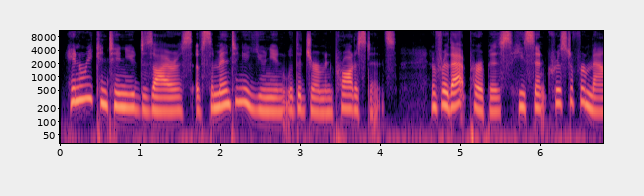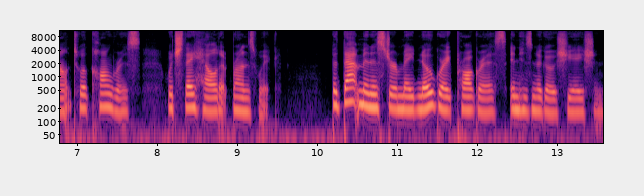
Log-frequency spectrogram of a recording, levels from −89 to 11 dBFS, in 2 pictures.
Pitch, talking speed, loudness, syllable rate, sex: 195 Hz, 165 wpm, -18 LUFS, 5.0 syllables/s, female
